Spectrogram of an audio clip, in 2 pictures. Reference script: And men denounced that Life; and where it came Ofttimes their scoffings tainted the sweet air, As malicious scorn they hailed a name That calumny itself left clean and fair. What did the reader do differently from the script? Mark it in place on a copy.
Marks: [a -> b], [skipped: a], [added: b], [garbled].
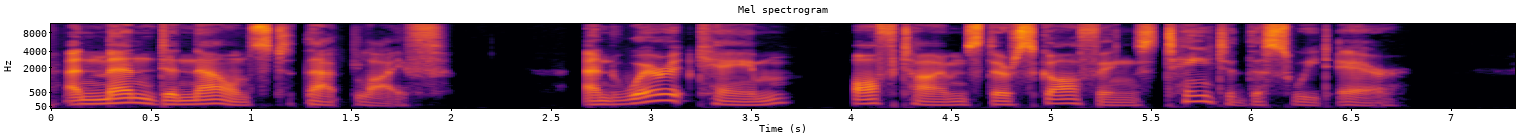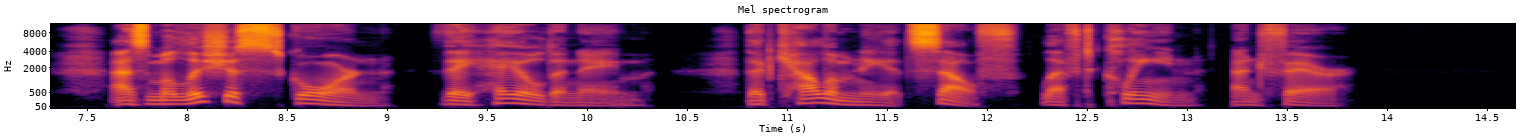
And men denounced that Life; and where it came Ofttimes their scoffings tainted the sweet air, As malicious scorn they hailed a name That calumny itself left clean and fair.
